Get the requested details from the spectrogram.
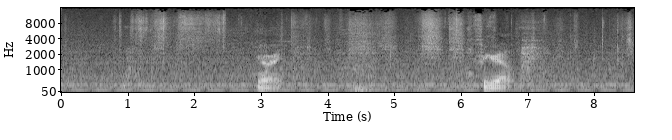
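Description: Cord rustles and scrapes softly.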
